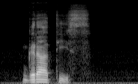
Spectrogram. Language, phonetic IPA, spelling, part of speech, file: Polish, [ˈɡratʲis], gratis, noun / adverb, Pl-gratis.ogg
